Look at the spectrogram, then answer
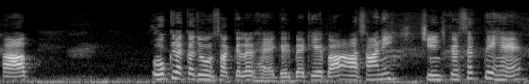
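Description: A man hosting a casual gardening tutorial in his home garden, talking in a halting way with many fillers and restarts. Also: high voice, bright, forceful tone, slight background noise. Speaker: gardening channel host.

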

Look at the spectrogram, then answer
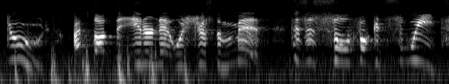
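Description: Guy voicing a loud dumb bro soldier, swaggering, voice jumping way up high, bright and sharp, fan machinima. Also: sing-song, moderate pace, a little hiss or hum, full character voice, rough recording. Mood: excited. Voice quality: brash, swaggering, shouty. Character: loud brash young male soldier, dim bro. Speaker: squad soldier. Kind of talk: amateur machinima voice acting.

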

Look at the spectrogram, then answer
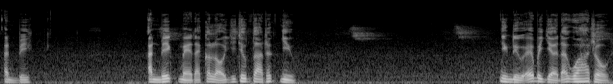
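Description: A young man acting as a son who pleads with his mother and gently talks with his brother, in earnest drama acting. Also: mid-range voice, fairly quick, slight background noise, lightly acted. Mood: gentle. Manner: earnest, pleading, rising to anguish. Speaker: grieving son.

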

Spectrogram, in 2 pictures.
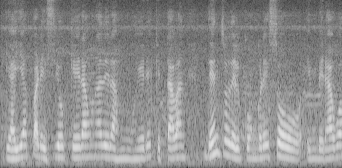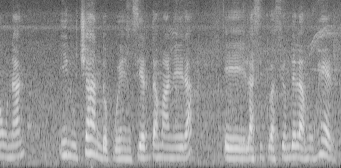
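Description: A woman reflects aloud in a hesitant, conversational way, leaning on fillers and tag questions. Her voice sits at an ordinary pitch, with faint noise in the background. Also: low-quality recording. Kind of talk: casual interview reflection.

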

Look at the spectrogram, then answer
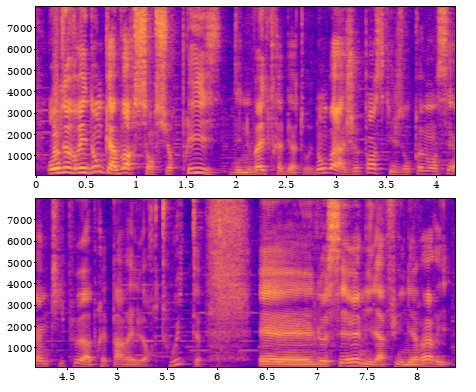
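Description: A man's voice: a little high, a little mellow. A man hosting his own video channel, chatting casually and animatedly straight to his viewers. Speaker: YouTube host.

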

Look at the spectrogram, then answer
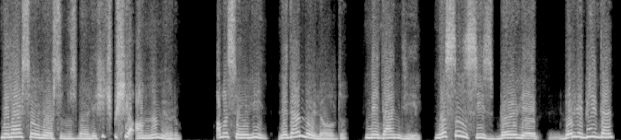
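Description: A heartbroken young woman, put on by a male audiobook reader, pleads through tears, her voice lifted well above his usual register and swinging widely. She sounds husky and close in a dry studio. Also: on the high side, expressive, unhurried, a little mellow, dry recording, pitched above the performer's own voice, low-quality recording. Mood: bewildered. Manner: tearful, pleading, breathless questions. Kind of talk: audiobook character reading.

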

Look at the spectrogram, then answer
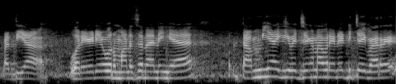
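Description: A woman's voice: high-pitched, fairly even intonation, fairly quick, bright, forceful tone, a little hiss or hum. A woman with a Tirunelveli Tamil accent acting in a comedy sketch, talking in a brash, scolding way.

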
